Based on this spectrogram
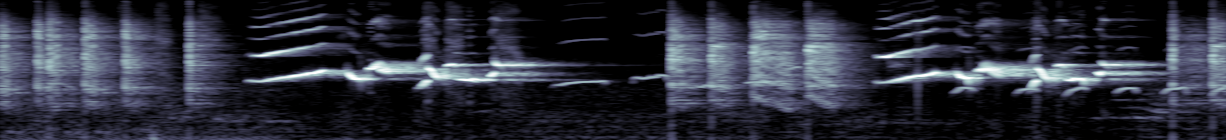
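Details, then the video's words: A white-rumped shama sings in the morning to train newly caught birds for competition, alternating grating, noisy rasps with bright whistled, rising phrases and thin high chips, in two repeating cycles. "Chòe lửa hót sáng luyện giọng cho bổi hót đấu căng lửa , chòe lửa luyện giọng"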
